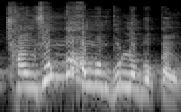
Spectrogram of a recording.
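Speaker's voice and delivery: high, eager offer to sing; father hamming it up, keen to sing; overexcited father. Retold or imitated. Father eagerly offering the pastor's wife a hymn, high and keen. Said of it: "또 한번 오버하거든".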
